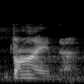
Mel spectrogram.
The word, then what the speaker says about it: Wein: It's Vine, Wein, not Vice.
